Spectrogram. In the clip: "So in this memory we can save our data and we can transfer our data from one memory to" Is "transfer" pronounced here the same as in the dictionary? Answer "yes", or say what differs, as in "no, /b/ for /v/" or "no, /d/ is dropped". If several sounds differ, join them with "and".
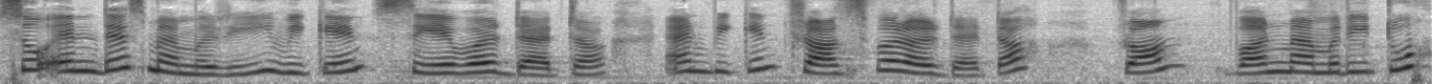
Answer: yes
